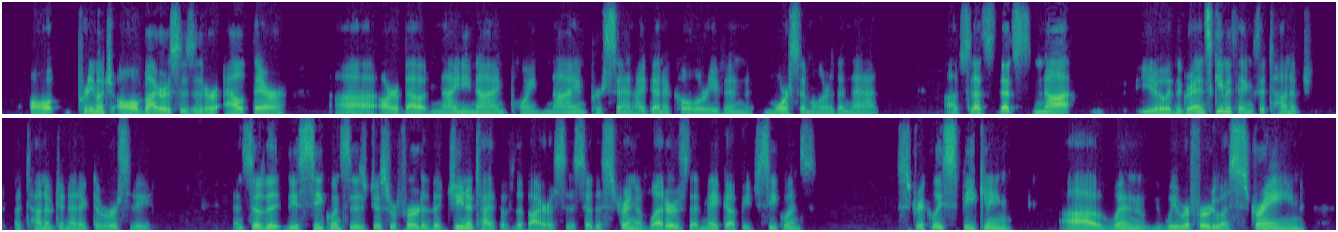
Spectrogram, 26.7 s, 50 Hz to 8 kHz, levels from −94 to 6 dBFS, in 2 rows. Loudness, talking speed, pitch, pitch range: -25 LUFS, 165 wpm, 115 Hz, 105-130 Hz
